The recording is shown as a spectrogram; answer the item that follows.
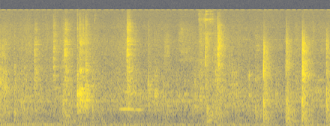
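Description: A few faint, scattered clicks and light knocks, with a brief faint tone about halfway through.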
